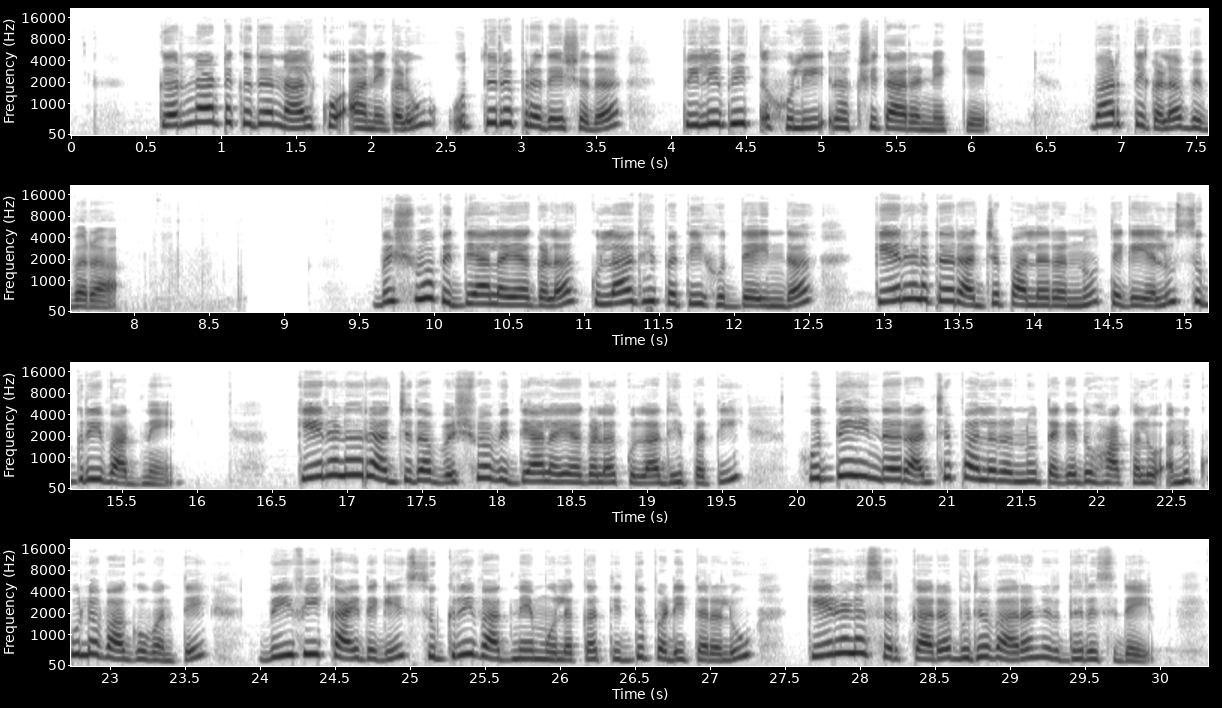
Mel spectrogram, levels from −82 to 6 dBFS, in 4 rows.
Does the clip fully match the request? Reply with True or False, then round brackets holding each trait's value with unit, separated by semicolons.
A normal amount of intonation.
False (6.6 semitones)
